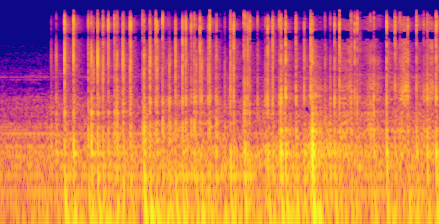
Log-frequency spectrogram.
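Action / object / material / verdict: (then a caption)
tap / wooden tabletop / wood / none. Long painted nails on both hands tap and scratch across a large, solid, light-colored wooden tabletop with visible grain. After a brief near-silent start, a rapid, dense stream of sharp clicky taps mixed with dry scratching rises, with a low woody body under bright, crisp clicks. The taps stop quickly with almost no ring.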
